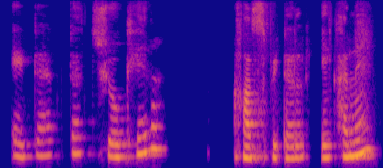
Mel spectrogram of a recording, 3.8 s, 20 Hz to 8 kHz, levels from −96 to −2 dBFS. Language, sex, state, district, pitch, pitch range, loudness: Bengali, female, West Bengal, Malda, 240 Hz, 215-280 Hz, -34 LUFS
